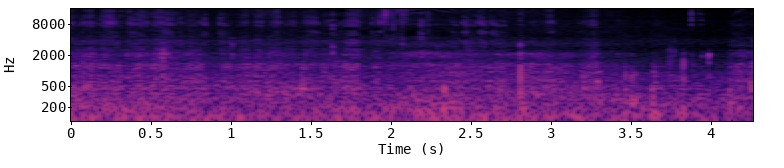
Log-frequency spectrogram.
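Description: Marker pen writing on a whiteboard: a run of faint strokes with light taps as letters are formed.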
